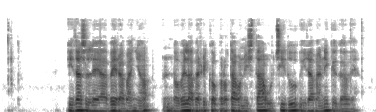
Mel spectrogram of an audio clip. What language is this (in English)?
Basque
